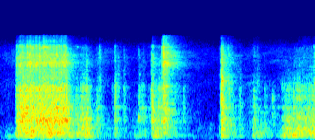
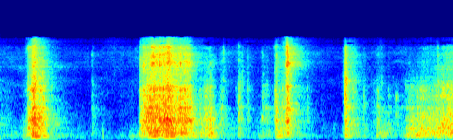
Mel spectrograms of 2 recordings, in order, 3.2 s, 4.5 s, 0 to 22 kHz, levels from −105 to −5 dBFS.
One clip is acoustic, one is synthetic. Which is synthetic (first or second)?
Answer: second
